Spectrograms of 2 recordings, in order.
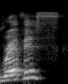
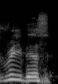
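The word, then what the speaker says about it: Revis: Um, and former quarterback, mostly with the New York Jets, Derell Revvice, turns 40 today. Is is Revas and he has to ever do it.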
